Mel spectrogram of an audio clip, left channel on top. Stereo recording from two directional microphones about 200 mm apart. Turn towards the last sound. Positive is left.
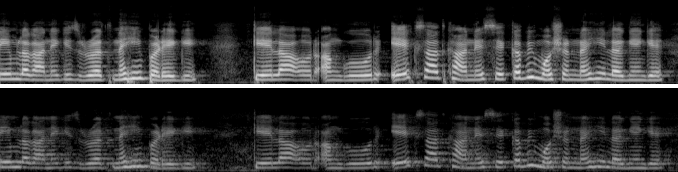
turn(degrees=45)  # may be behind; listen again after turning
